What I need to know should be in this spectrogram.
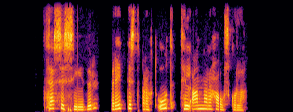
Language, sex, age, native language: Icelandic, female, 30-39, Icelandic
